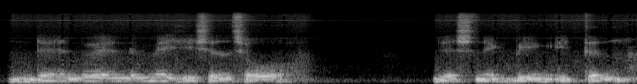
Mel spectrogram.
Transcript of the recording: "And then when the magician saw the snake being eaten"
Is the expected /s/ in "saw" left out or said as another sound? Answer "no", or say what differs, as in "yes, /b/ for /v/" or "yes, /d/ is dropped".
no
